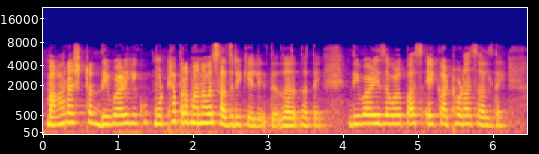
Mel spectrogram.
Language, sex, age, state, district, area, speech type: Marathi, female, 45-60, Maharashtra, Nanded, urban, spontaneous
